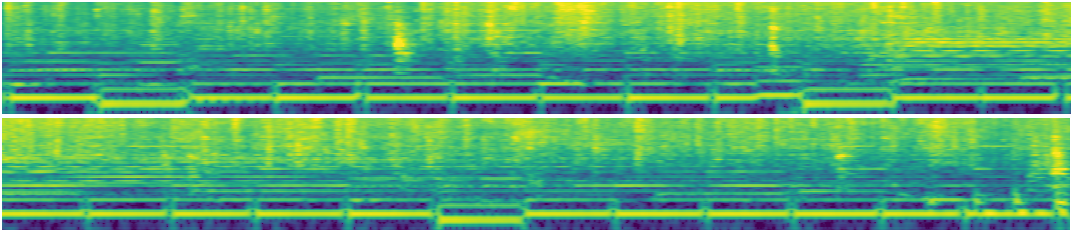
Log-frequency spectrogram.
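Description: Schezwan fried rice with spring onions stir-frying in a pan, making a close, steady crackling sizzle over rhythmic background music, with no one speaking.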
